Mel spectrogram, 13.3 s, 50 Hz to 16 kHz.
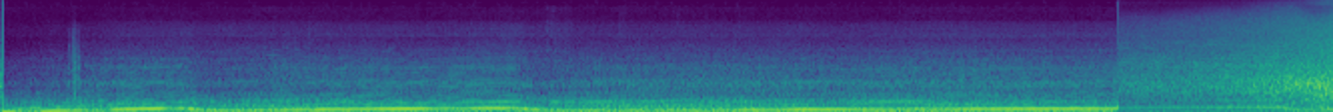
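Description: Mercedes-Benz GLB 180's 1.33-litre turbocharged four-cylinder at full throttle, heard from inside the cabin: the engine note climbs and drops back at upshifts about two and five seconds in, then climbs slowly in the next gear. Near the end the sound switches to trackside as the SUV comes past, its engine note falling as a rush of tyre and wind noise swells.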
